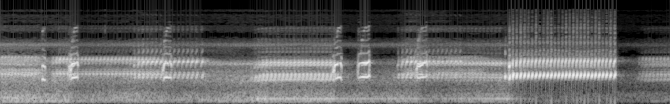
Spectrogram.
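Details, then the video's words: Arkansas tree frogs in song, several calling at once: steady nasal pulsed trills with quick clicks, ending in a loud harsh burst before a short quiet gap. "Singing tree frogs"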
